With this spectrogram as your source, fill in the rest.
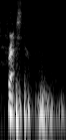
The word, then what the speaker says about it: Brest: Breast. Breast is a breast. Like boobies.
